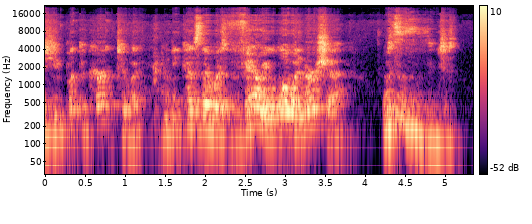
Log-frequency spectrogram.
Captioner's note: makes buzzing sound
